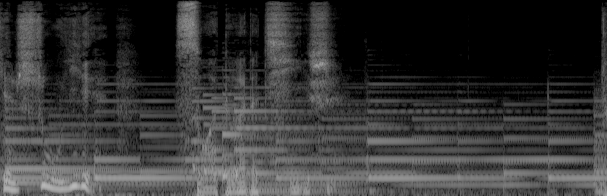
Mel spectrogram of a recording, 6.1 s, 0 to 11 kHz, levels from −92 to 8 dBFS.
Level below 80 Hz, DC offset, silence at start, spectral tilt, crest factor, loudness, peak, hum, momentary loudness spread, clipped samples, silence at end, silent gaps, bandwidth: -46 dBFS; under 0.1%; 0 s; -4.5 dB/octave; 18 dB; -33 LUFS; -14 dBFS; none; 15 LU; under 0.1%; 0 s; none; 11 kHz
